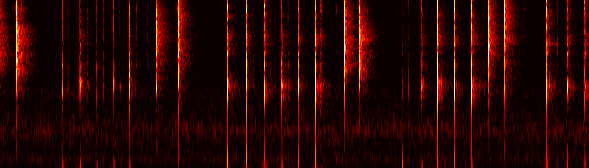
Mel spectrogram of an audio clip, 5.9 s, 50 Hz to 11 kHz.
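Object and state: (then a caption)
Plastic flashlight. Fingertips and nails tap on the clear lens head of a hand-sized, hollow blue plastic LED flashlight held close to the mic. About 24 sharp, dry, bright clicks come at an uneven rhythm, each dying away almost instantly, with a faint high ring around 2 kHz.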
